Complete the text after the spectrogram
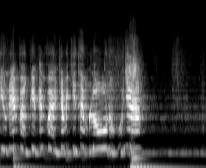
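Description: A young woman speaks briefly and with animation, close by.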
